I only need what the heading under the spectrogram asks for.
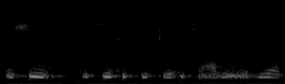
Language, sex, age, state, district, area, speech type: Hindi, female, 60+, Uttar Pradesh, Hardoi, rural, spontaneous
